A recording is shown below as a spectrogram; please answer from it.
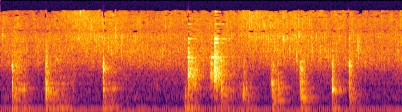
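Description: Ginger sautéing in butter in a pan, heard as a series of short sizzling bursts and scraping stirs spaced irregularly, moderately close with quiet pauses between.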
